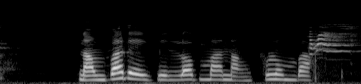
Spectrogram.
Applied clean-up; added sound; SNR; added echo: neural diffusion model UNIVERSE++.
